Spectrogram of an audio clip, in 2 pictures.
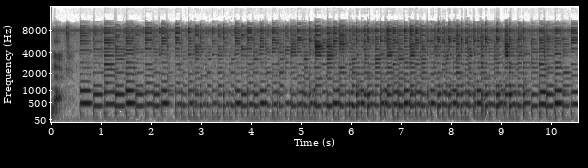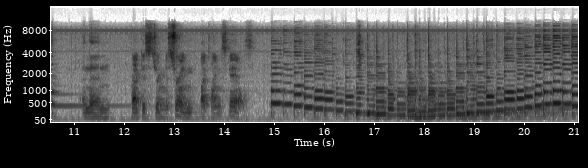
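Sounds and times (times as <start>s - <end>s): person speaking: 0.0s - 0.6s, 11.1s - 14.7s
acoustic guitar tremolo picking: 0.0s - 21.0s.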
